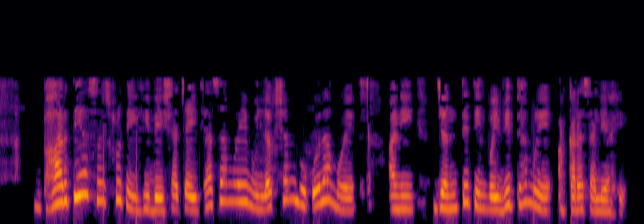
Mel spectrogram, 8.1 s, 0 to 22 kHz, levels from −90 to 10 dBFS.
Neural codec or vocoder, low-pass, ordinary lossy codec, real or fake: none; 7.2 kHz; MP3, 24 kbps; real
